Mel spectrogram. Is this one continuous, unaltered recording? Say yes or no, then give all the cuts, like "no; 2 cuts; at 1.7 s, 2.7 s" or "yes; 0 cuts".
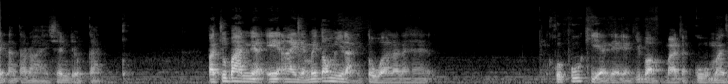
yes; 0 cuts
